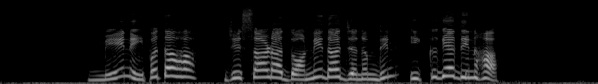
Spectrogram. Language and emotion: Dogri, surprised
